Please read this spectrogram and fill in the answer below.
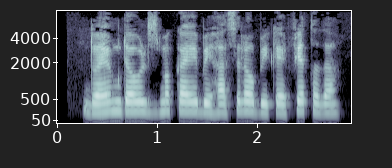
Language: Pashto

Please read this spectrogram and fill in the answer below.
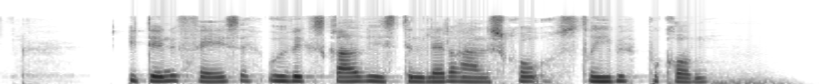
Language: Danish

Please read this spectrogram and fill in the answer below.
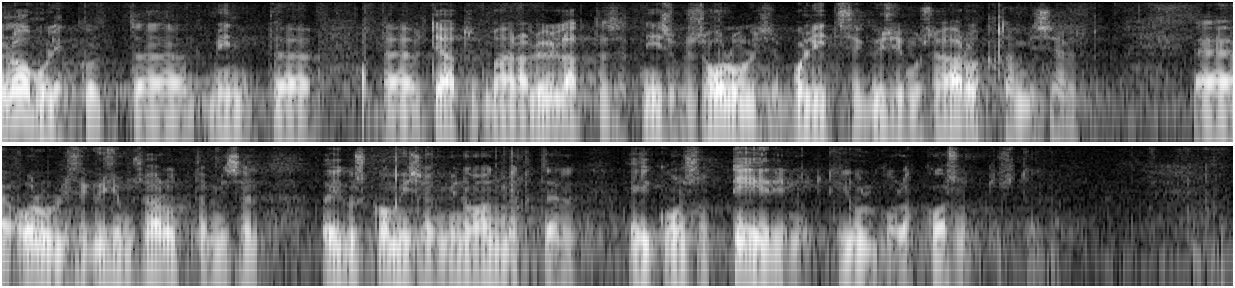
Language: Estonian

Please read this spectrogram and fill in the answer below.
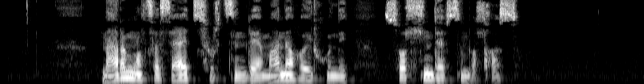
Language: Mongolian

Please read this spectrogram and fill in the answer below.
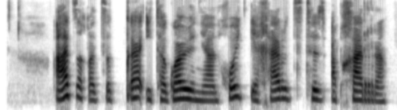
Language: Abkhazian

